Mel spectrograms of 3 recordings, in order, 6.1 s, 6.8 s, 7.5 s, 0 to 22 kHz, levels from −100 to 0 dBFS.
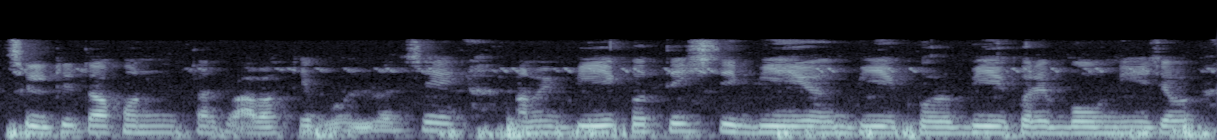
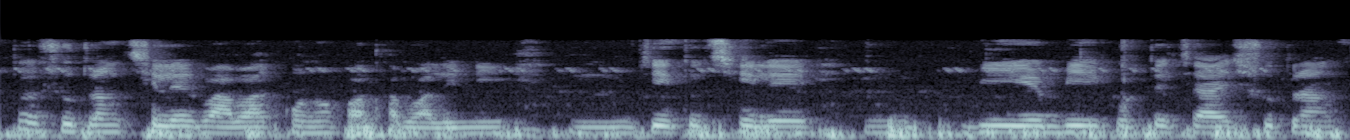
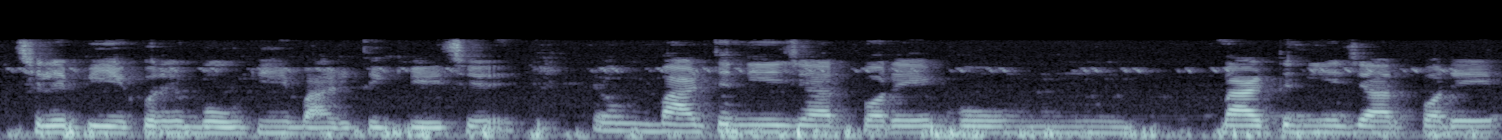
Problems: constant background noise, background conversations at intervals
